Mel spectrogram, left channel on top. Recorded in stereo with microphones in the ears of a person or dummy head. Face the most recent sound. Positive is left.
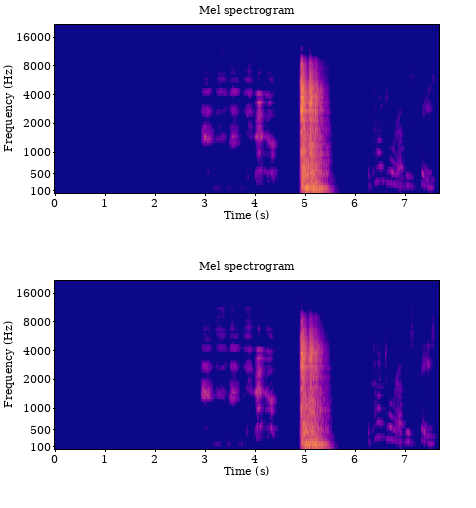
turn(degrees=-65)  # may be behind; listen again after turning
